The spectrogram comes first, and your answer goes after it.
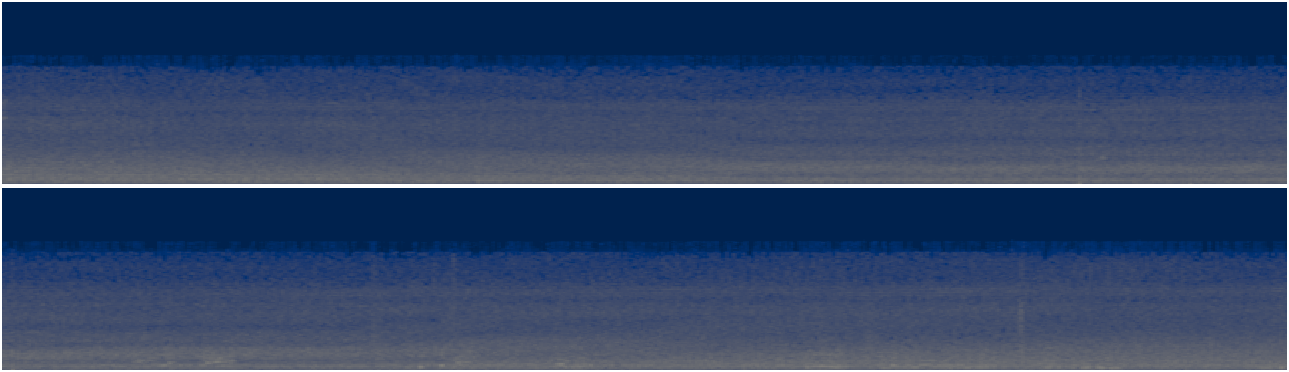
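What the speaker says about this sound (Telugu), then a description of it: "చూడండి ఎంత బాగుందో వాటర్ ఫాల్, అద్భుతంగా ఉంది కదా." A scenic waterfall roars as a steady, dense rush of falling water, continuous and fairly loud throughout with no pauses.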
